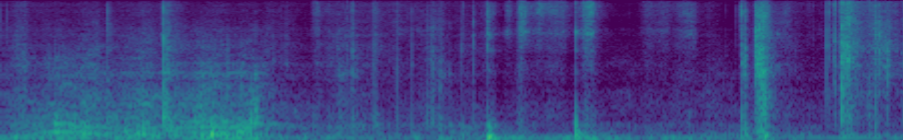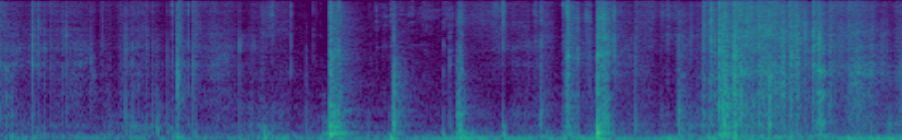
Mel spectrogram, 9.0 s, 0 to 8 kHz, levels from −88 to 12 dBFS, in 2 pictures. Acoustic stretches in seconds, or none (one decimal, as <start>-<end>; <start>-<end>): 6.0-6.8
